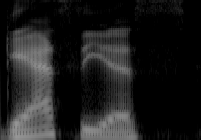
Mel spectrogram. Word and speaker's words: gaseous: You could also pronounce it gaseous if you like that particular S sound, gaseous. Or just gaseous.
